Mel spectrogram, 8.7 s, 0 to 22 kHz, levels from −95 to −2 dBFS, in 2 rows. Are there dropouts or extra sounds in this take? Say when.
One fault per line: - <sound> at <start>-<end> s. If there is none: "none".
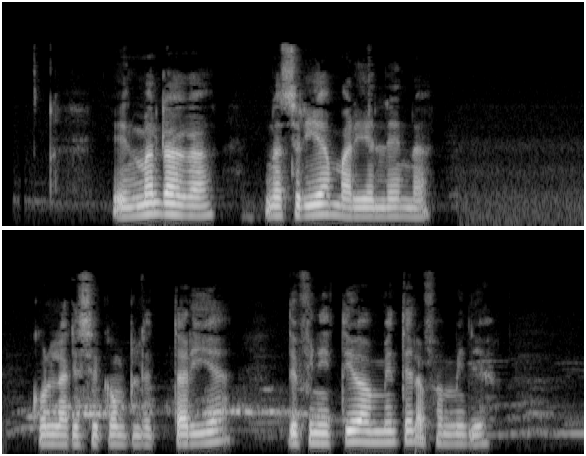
none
